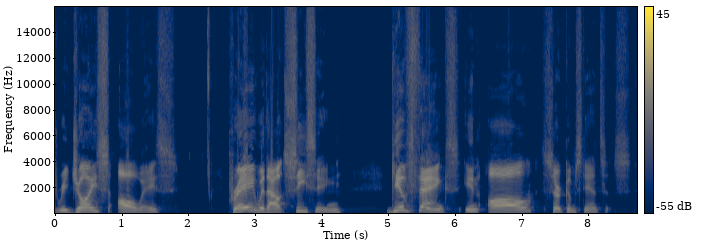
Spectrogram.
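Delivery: slow, weighty reading of each command; slow scripture reading. Acted. Preacher to congregation, slow solemn scripture reading. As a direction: let each command land slowly.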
